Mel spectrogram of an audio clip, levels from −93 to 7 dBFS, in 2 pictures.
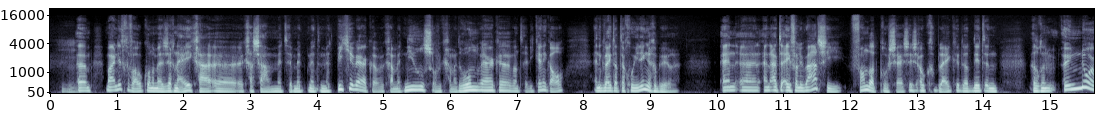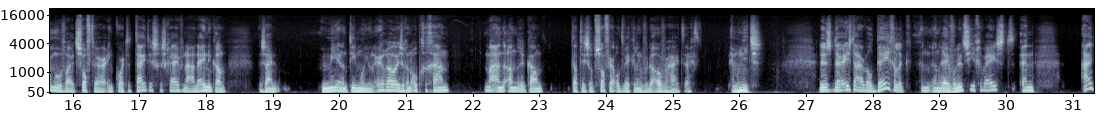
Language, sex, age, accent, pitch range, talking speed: Dutch, male, 40-59, Dutch, 115-145 Hz, 215 wpm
